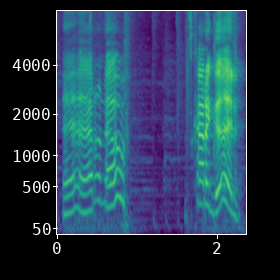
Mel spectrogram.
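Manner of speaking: high-pitched, soft noncommittal voice; sheepish reply. Retold or imitated. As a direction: imitate yourself making a small, high-pitched excuse. Acts out own reply to girlfriend.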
